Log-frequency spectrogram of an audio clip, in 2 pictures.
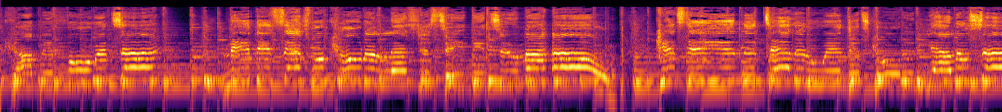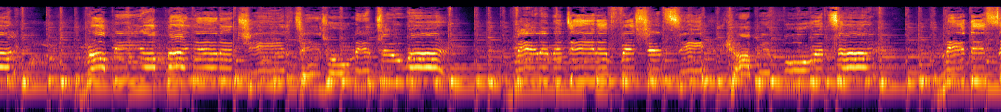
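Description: Ukulele played through an instrumental break between verses: steadily strummed chords with a bending melody line over them and a long falling slide about nine seconds in.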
